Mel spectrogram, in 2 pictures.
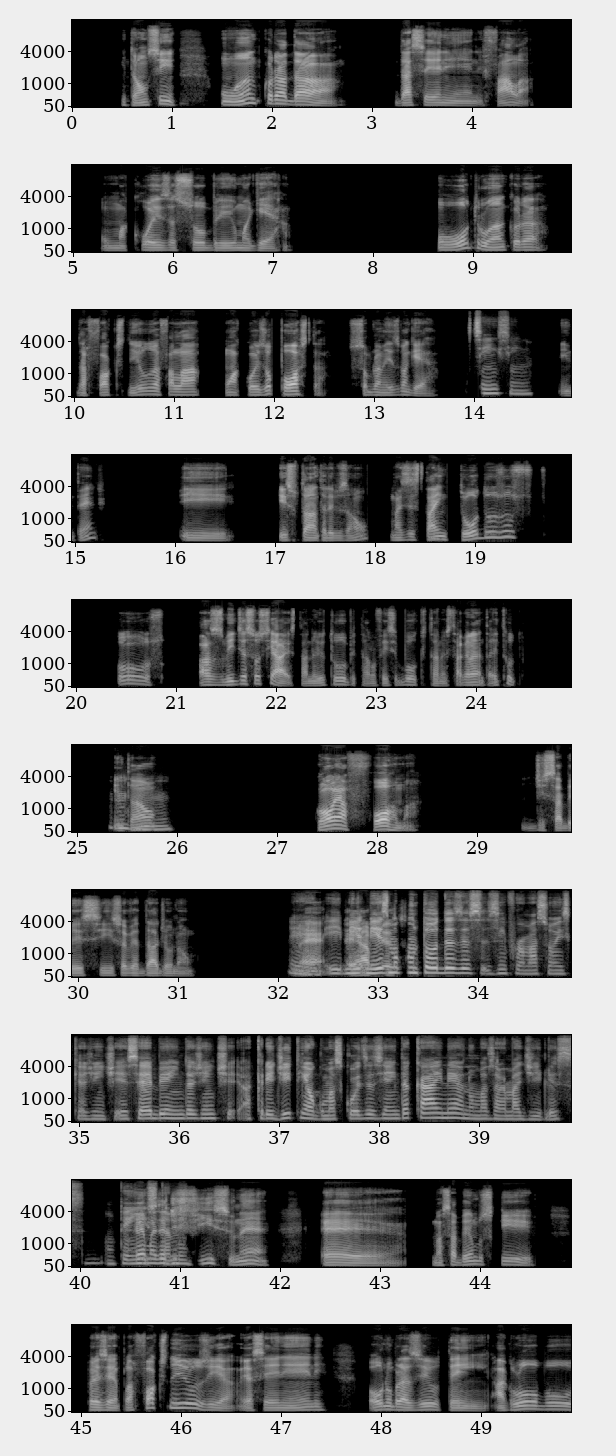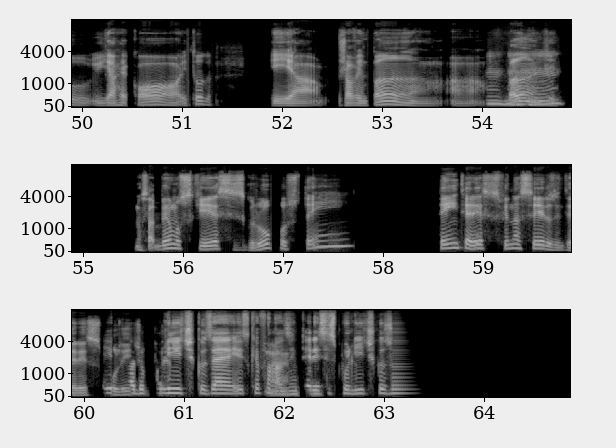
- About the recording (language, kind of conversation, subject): Portuguese, podcast, O que faz um conteúdo ser confiável hoje?
- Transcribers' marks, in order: none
